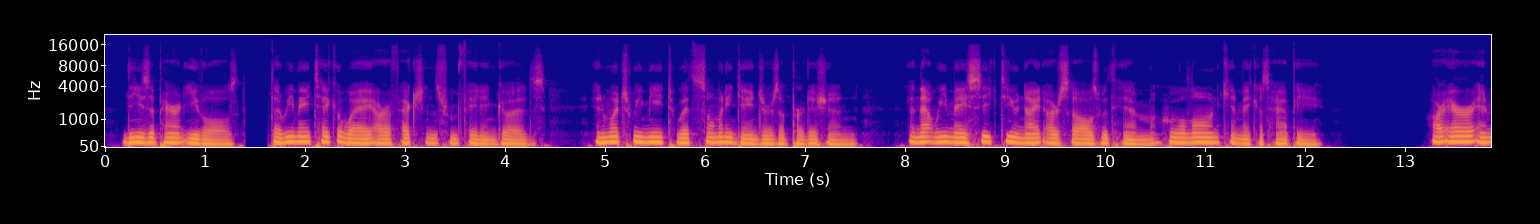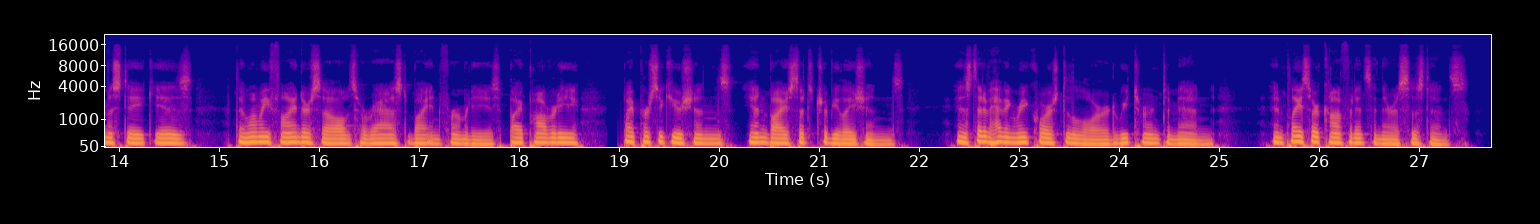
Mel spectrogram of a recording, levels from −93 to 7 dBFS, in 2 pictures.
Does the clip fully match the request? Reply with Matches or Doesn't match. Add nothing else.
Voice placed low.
Matches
